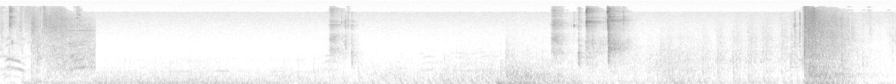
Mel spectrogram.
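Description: Rifle gunfire in a World War II video game set during the defence of Berlin, several sharp separate shots spread over a few seconds against a noisy battle background.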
